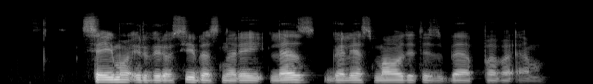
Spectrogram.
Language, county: Lithuanian, Vilnius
